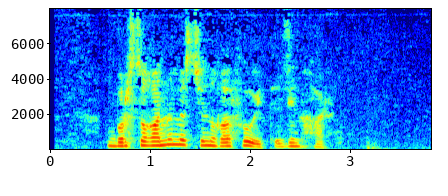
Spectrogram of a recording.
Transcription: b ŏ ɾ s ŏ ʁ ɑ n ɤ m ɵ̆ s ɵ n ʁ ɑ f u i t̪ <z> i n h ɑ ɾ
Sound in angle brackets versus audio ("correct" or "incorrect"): correct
